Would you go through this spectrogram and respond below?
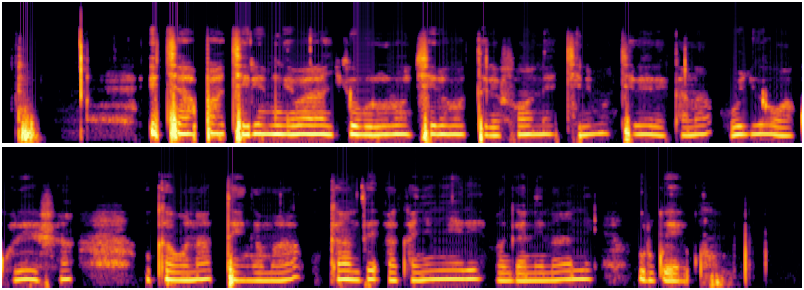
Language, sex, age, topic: Kinyarwanda, female, 25-35, government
